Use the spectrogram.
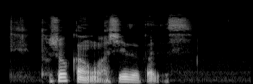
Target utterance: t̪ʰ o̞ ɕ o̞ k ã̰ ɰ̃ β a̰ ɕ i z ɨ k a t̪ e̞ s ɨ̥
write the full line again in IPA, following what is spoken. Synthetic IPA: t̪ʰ o̞ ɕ o̞ k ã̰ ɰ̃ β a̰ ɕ i z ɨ k a d̪ e̞ s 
